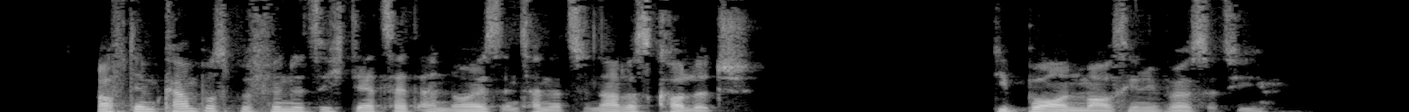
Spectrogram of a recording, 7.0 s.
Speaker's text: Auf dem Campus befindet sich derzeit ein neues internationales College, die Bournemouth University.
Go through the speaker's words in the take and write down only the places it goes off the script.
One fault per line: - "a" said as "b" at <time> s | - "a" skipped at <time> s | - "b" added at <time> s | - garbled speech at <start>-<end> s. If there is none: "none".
none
